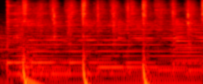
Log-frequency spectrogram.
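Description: Background music with a steady beat: a deep kick drum about every two-thirds of a second under held notes.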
